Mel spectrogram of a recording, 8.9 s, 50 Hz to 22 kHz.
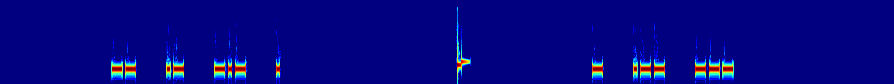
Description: Morse code, heard as a keyed tone, about 36 wpm, spaced as for 20 wpm, 690 Hz. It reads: MAKE TWO
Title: 3x Character Spacing - Top 100 Words - 35wpm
